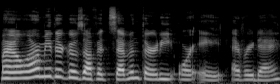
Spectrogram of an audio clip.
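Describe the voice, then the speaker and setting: A woman's high-pitched voice with an American accent, in a very clean recording with a silent background. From North Carolina. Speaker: podcast host, college student. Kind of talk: casual faith-based monologue. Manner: casual, filler-heavy (um, like).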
